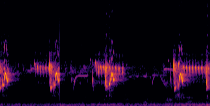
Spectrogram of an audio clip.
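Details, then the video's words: Prinia birds answering each other, loud buzzy trilled bursts alternating with thin whistles and chattering notes, four main bursts over a few seconds. "Suara Ocehan Burung Prenjak"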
